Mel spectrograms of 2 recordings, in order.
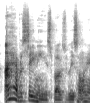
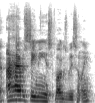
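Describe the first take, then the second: First: Chewing popcorn while talking; mouth full. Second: Laughing. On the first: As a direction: talk through a mouthful. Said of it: "I have my mouth full". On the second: Repeats while laughing. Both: Real, not acted.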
